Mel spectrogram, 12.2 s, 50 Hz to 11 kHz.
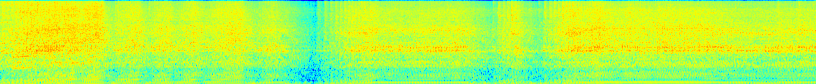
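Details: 1982 Honda CX500 twin, neglected for years, carbs cleaned and bench-synced with a welding rod: loud, uneven idle sagging and stumbling twice nearly to a stall before picking up; carb idle problem suspected, cause unknown.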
